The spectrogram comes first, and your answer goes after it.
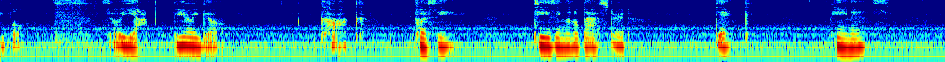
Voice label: Accent Challenge; F4A; Accent Challenge Accepted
